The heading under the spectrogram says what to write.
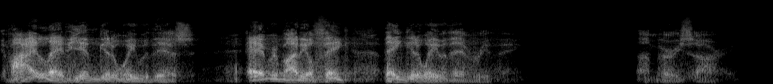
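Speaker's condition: Voice box removal needed; vocal cord cancer

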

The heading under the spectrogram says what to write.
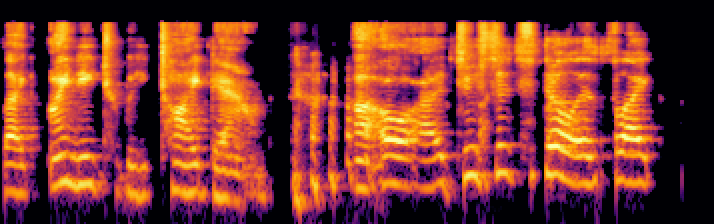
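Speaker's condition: Hemorrhagic stroke; more than a year after stroke

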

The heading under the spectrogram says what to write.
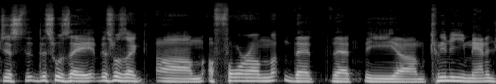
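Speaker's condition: Cleft palate; congenital cleft palate

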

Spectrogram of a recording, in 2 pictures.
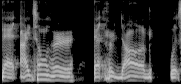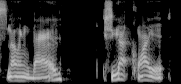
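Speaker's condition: Spinal muscular atrophy; progressive muscle weakness, wheelchair user

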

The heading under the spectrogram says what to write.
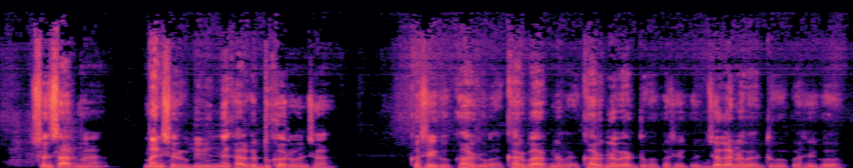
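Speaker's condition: Parkinson's disease; elderly; slurred, jumbled speech, sometimes hard to understand, sometimes sounds fine, dry mouth

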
